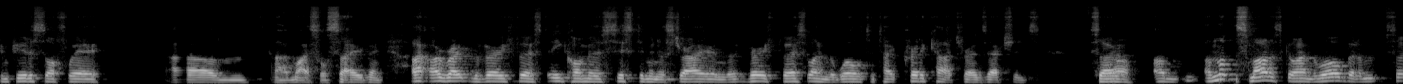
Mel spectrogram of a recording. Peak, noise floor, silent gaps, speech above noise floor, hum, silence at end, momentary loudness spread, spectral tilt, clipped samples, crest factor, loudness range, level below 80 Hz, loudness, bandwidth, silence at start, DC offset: -8 dBFS; -84 dBFS; 1.17-1.23 s; 58 dB; none; 0 s; 10 LU; -6.5 dB/octave; under 0.1%; 18 dB; 3 LU; -70 dBFS; -27 LUFS; 16 kHz; 0 s; under 0.1%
